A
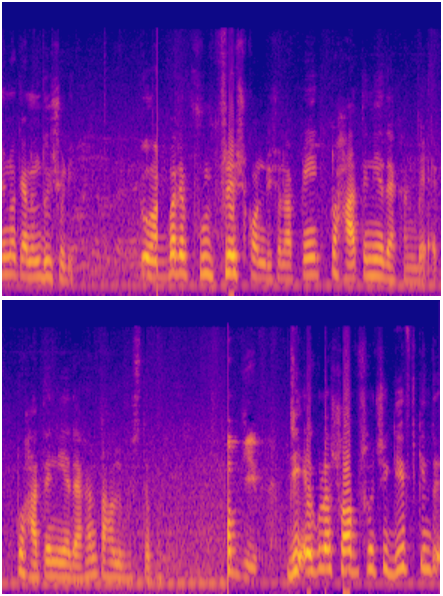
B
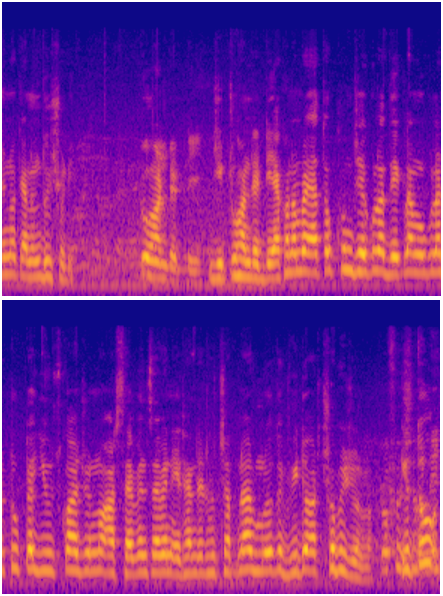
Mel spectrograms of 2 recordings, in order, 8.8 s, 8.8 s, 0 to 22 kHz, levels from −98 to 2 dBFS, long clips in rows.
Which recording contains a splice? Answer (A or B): A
